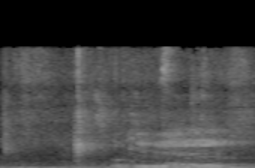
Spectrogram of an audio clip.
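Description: A child's voice giving a drawn-out, slightly wavering call that starts about a second in, over a steady low hum in the hall.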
